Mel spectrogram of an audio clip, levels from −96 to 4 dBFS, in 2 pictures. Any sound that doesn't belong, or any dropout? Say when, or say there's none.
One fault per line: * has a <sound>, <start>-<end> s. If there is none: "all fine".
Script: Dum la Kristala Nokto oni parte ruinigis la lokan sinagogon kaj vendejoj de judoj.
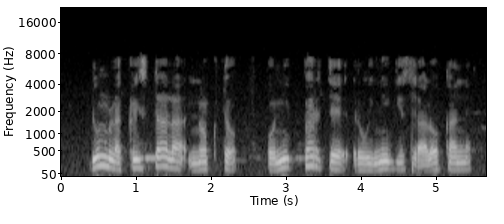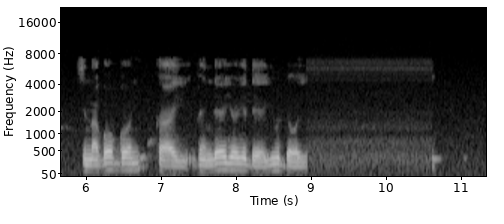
all fine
